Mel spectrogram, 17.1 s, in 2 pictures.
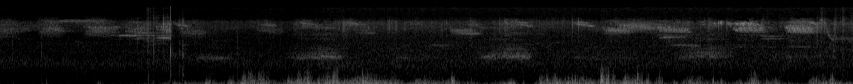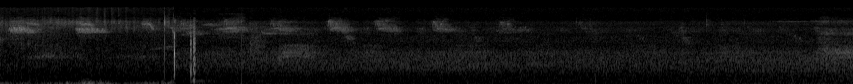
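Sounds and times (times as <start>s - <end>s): small bird chirping: 0.4s - 11.6s
low microphone rumble: 1.9s - 10.2s.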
